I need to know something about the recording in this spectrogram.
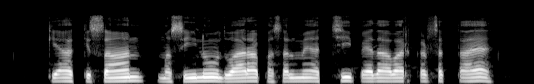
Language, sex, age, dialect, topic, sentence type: Hindi, male, 18-24, Kanauji Braj Bhasha, agriculture, question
